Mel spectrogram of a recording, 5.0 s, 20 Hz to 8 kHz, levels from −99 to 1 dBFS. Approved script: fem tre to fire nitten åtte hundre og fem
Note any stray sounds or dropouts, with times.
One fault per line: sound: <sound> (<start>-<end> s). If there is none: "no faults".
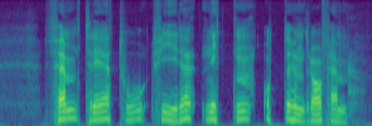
no faults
